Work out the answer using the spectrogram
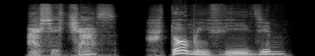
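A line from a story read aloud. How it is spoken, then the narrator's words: Whispered in the dark. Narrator (Russian): Джейн шептала в темноте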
